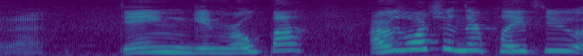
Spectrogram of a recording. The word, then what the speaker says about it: Danganronpa: Oh, I was talking about You're how do you just gonna- pronounce Dangan rope Dongan Rumpa? Rumpa? How do you say it? Something like that. Danganronpa.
